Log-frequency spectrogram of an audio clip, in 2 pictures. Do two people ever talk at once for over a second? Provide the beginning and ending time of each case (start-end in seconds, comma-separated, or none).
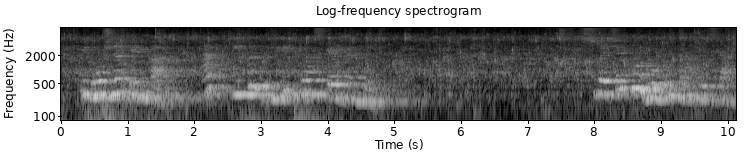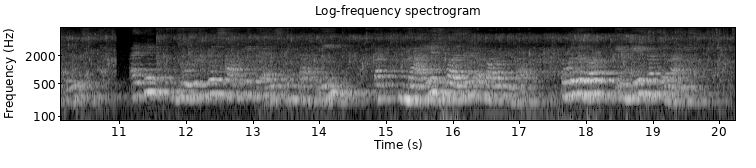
none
